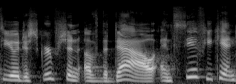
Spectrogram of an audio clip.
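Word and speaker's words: Tao: of which was the Dao. Anybody heard of the Dao? Yeah. It's spelled T AO.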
